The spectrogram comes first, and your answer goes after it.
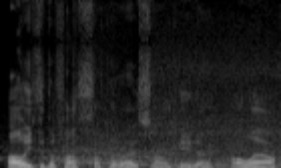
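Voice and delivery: low, breathless afterthought; panting after a frantic call; out of breath. Real, not acted. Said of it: "I'm out of breath".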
